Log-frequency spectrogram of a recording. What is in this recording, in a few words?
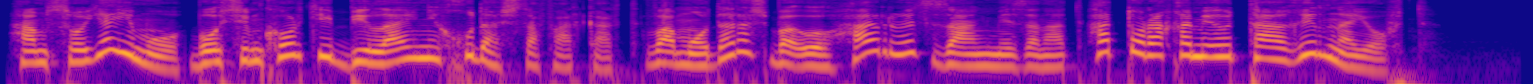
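Tajikistan female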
